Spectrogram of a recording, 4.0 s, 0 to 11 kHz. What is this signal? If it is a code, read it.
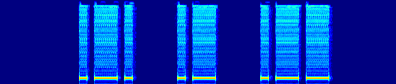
Morse code, heard as a keyed tone, about 16 wpm, 800 Hz. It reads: R A W
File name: Prefixes / By First Letter / Rs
